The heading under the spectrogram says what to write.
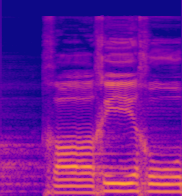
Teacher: dalam pelafalan huruf kha ini adalah harus jelas seperti ada seraknya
